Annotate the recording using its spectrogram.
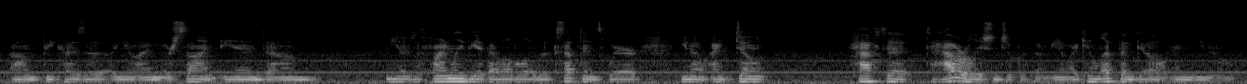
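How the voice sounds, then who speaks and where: A man talks in a monotone, flat delivery. Noticeable background noise and audible room echo fill the recording. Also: medium pitch for a man, moderate pace. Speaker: vlogger. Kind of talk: personal vlog update. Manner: many fillers, talkative.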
